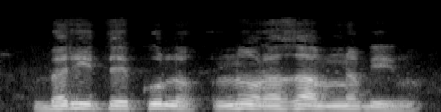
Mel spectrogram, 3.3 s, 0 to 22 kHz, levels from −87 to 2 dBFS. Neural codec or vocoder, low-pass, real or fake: codec, 24 kHz, 0.9 kbps, WavTokenizer, medium speech release version 2; 10.8 kHz; fake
